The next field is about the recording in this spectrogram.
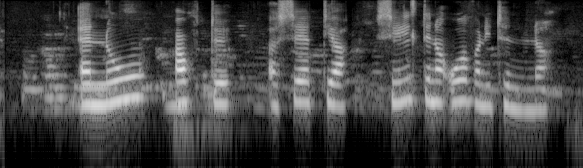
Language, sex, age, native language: Icelandic, female, 11, Icelandic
